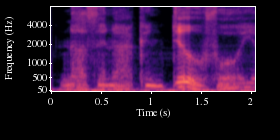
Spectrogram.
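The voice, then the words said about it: Imitates a creepy old witch's voice. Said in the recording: “hear that impression? ... Yeah, that was good. ... You sound that's just like point. Her.”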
